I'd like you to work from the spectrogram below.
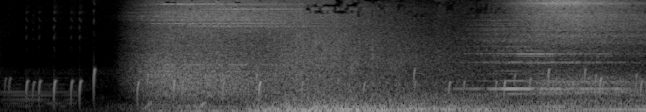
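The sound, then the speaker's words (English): Bubble sound effects from a mixed reality keynote: a quick burst of about seven bubbly pops in the first second, then a loud rushing, surf-like wash swells up and continues, with scattered small pops and bloops sprinkled over it. No one speaks. “So listen for all the bubbles.”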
